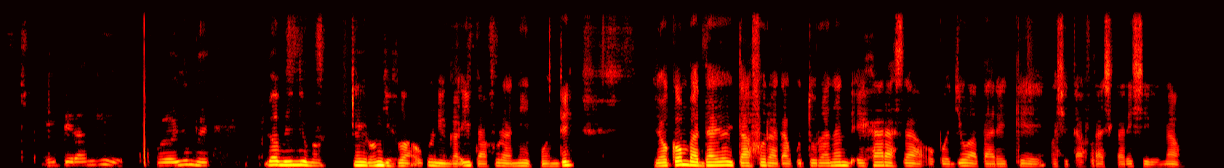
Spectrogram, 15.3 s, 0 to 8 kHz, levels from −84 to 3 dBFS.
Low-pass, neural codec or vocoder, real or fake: 7.2 kHz; none; real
